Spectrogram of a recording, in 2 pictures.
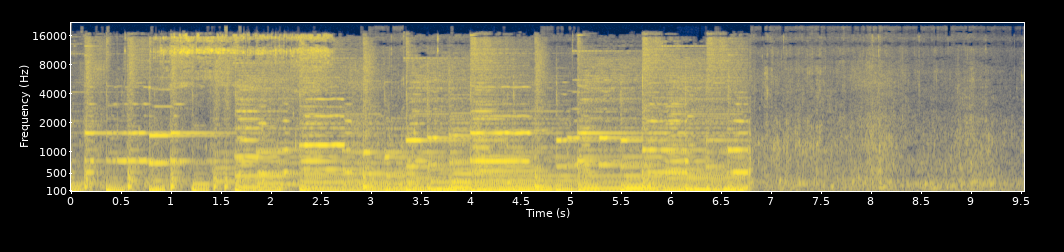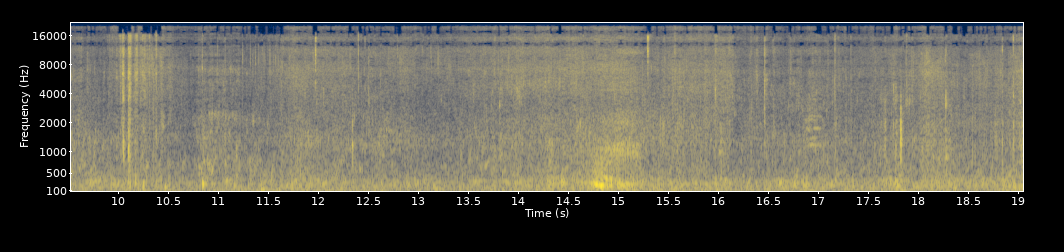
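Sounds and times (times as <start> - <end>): background music: 0.0 - 6.8
water: 0.0 - 19.0
wind: 0.0 - 19.0.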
